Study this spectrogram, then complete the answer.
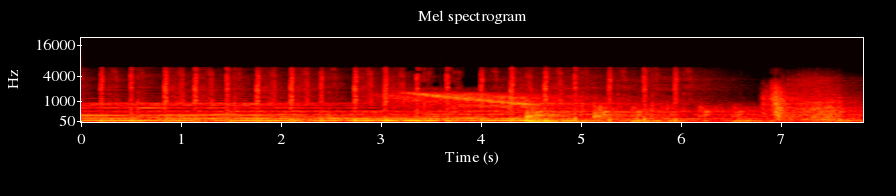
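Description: Footsteps tap quickly and evenly on a hard floor.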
